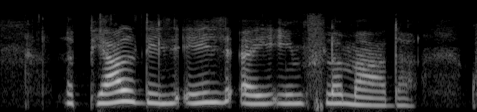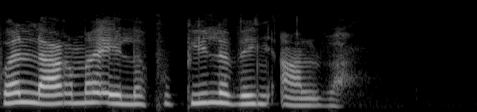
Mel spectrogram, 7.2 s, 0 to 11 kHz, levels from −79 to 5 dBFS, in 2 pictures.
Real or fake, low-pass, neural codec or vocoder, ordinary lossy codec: real; 7.2 kHz; none; Opus, 64 kbps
